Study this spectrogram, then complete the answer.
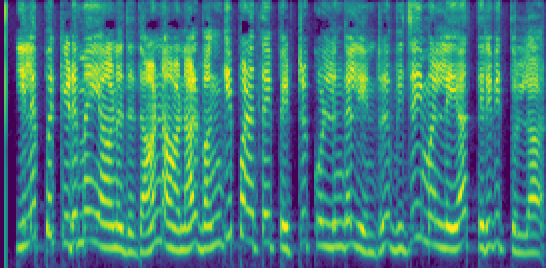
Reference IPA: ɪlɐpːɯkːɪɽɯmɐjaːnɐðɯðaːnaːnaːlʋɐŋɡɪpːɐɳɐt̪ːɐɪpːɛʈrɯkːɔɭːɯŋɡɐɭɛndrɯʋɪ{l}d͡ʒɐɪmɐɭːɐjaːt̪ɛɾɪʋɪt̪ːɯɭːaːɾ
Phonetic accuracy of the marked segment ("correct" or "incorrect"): incorrect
